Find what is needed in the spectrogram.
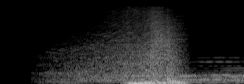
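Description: Logo-intro whoosh sound effect: a rushing noise swells up from silence, with a deep low boom about a second in, and cuts off sharply near the end. A sustained ambient music chord takes over.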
